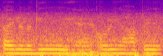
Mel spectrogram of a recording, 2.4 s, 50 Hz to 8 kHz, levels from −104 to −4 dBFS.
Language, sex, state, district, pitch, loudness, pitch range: Hindi, female, Haryana, Jhajjar, 205 Hz, -14 LUFS, 205-210 Hz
